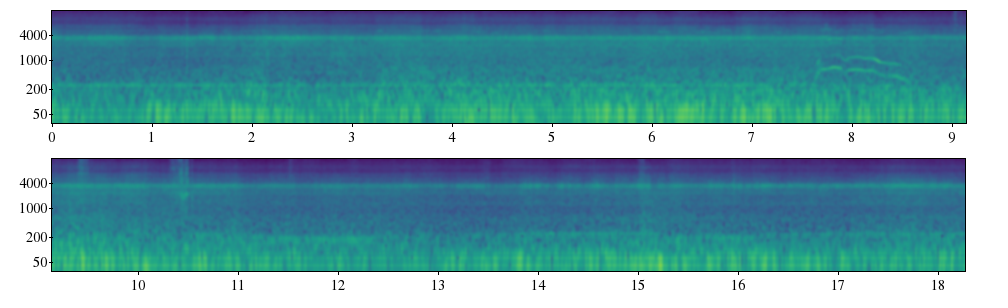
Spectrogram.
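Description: Jet ski engine running at speed, with water and wind rushing past. The engine note drops for a couple of seconds about halfway through, then rises again.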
